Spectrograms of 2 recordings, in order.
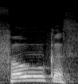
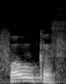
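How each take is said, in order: No difference in how they are said.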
